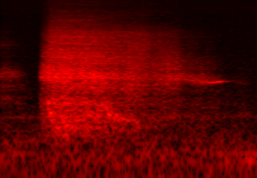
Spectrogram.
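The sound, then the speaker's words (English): A deep breath drawn in through the nose and blown out through the mouth, as in a guided candle-blowing breathing exercise: one long, breathy rush of air that starts abruptly, holds steady, then slowly tapers off, with no talking. “We're going to breathe in through your nose. And then we'll breathe out your mouth onto the candle.”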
